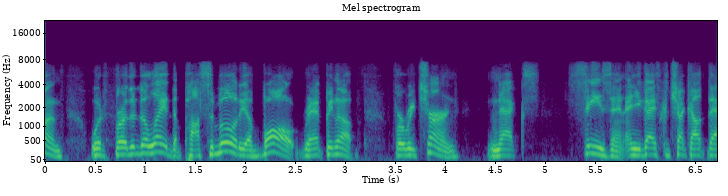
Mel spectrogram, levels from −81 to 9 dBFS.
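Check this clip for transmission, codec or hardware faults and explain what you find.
There is one transmission fault, an AMR rate drop. It runs from 3.94 to 5.46 s, starting just after "ramping up for". The speech turns rougher and more synthetic, then clears. The band stays the same and there is no gap. This fits a weak link pushing the AMR-WB codec down from 12.65 to 6.6 kbit/s, which spends bits on error protection instead of speech detail.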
